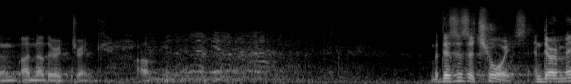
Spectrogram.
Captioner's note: laughter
